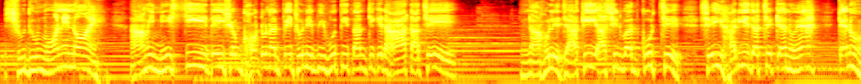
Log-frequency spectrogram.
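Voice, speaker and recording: An actor playing an old, grieving, suspicious village man in an audio horror drama, halting and insistent, repeating phrases for emphasis. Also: high voice. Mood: urgent warning. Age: older.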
